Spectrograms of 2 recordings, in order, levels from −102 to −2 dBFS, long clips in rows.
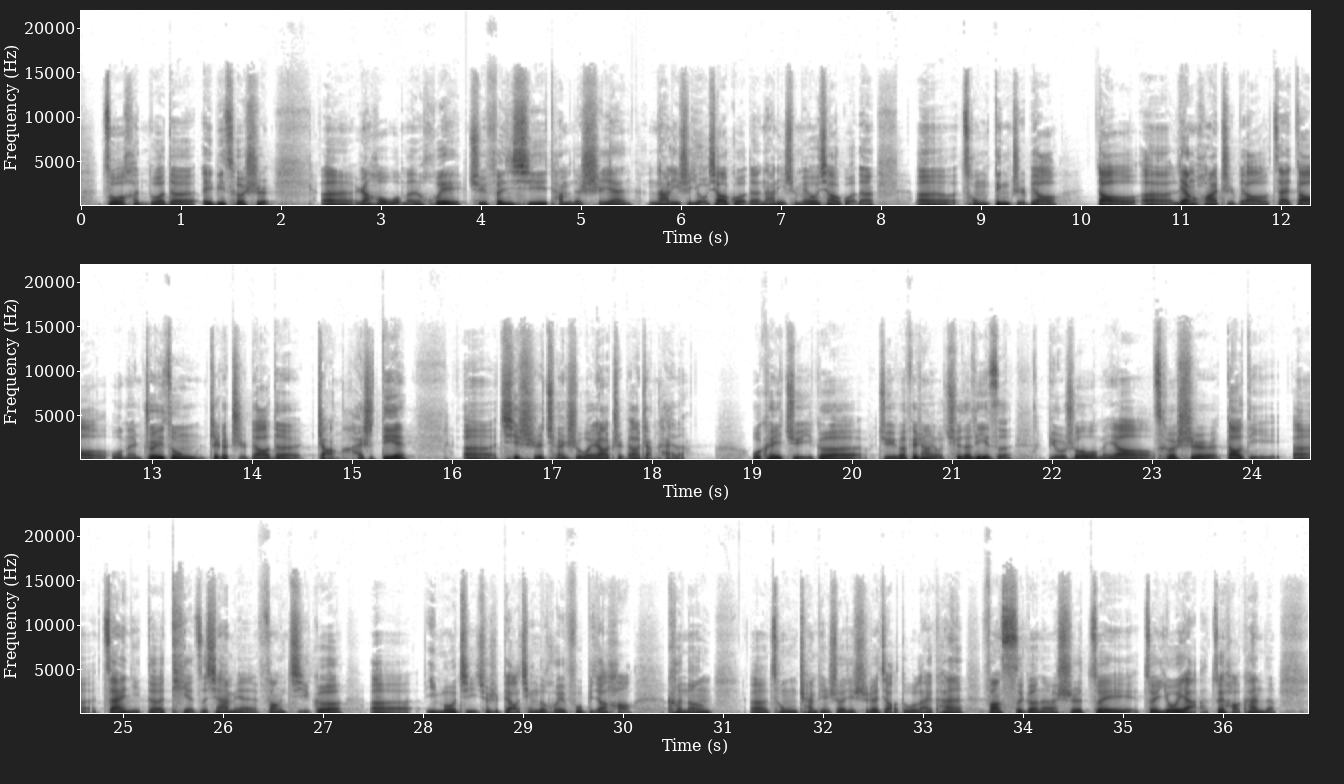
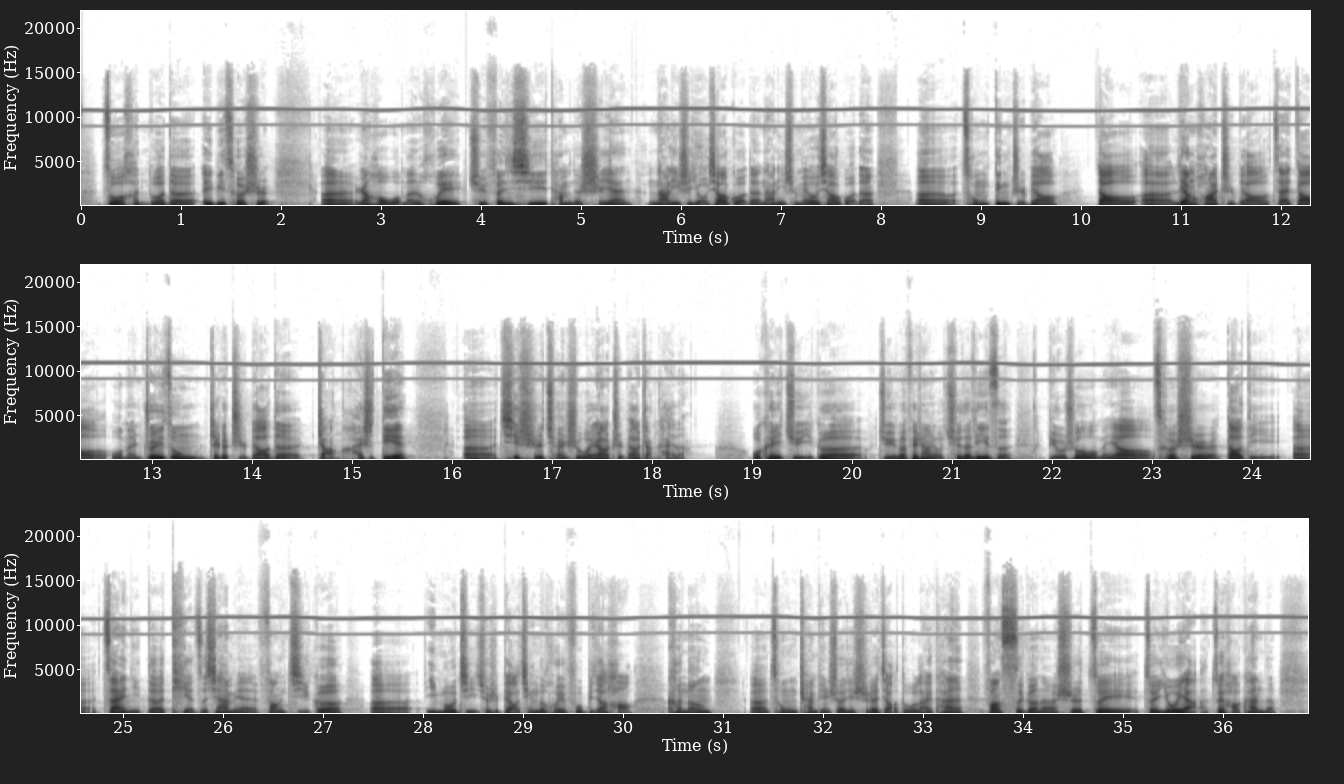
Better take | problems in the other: first | high-pitched whine; noticeable; throughout; 11 kHz, 20 dB below the speech

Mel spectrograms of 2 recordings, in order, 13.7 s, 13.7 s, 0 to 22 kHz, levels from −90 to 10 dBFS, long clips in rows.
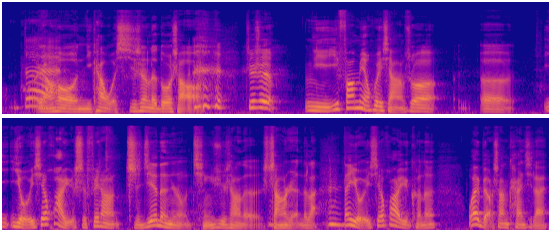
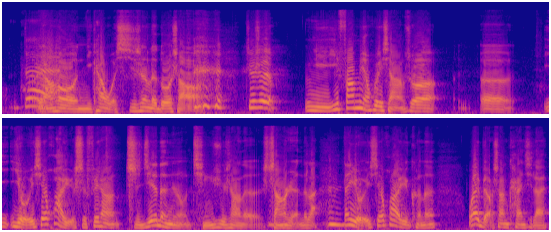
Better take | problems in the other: first | distortion; slight; 7% of the sound clipped

